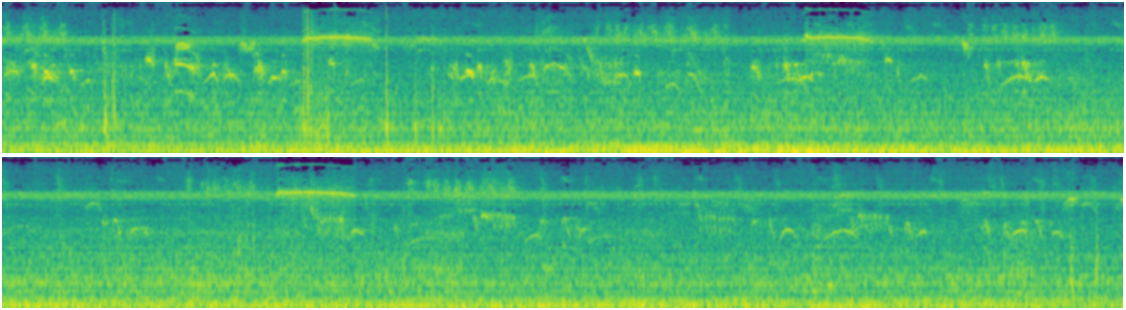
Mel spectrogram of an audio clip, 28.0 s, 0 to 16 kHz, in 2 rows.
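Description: A steady high-pitched insect drone with short bird chirps scattered throughout. The drone briefly swells louder three times, about 4, 10 and 17 seconds in.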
